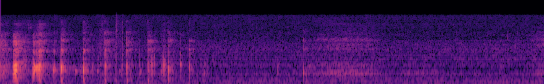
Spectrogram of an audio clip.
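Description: A person's breathy chuckling: rapid short pulses, about seven a second, fading out over about two seconds. Then a quiet room with one faint click about three seconds in.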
